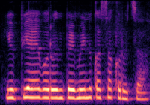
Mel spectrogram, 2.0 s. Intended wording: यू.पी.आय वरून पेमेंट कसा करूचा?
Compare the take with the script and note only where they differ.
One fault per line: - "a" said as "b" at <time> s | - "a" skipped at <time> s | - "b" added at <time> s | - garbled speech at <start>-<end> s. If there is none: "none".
none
